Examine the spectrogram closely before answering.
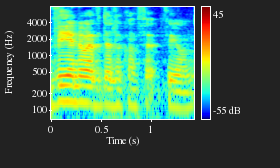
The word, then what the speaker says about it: Villanueva de la Concepción: My family in Villanueva de la Concepción.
